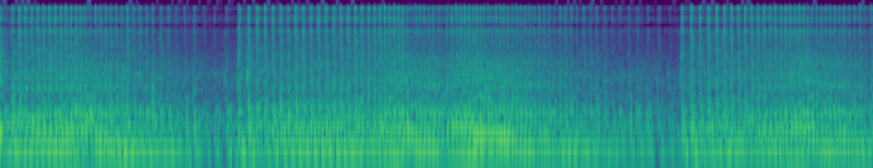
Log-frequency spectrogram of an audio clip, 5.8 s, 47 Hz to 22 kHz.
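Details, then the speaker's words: Kawasaki KLF300 Bayou 4x4 ATV after swapping in a donor spark plug, plug cable and coil, choke off. It runs rough at a higher fast idle with sharp pops as fuel ignites in the exhaust, not backfiring through the inlet as it did before. "That's actually igniting in the exhaust. That's not a backfire. It was a backfire before."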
